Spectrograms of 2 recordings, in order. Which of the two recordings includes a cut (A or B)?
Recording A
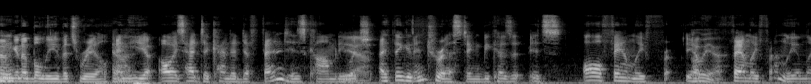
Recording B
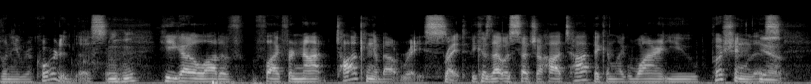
A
